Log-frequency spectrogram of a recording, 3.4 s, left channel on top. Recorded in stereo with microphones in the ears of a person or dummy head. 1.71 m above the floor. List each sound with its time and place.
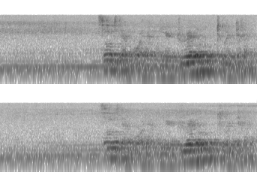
1.3 s a man speaking: 60° left (ahead or behind), 5 m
